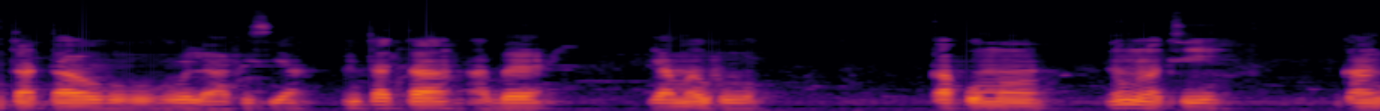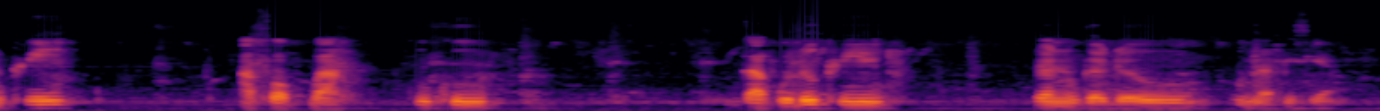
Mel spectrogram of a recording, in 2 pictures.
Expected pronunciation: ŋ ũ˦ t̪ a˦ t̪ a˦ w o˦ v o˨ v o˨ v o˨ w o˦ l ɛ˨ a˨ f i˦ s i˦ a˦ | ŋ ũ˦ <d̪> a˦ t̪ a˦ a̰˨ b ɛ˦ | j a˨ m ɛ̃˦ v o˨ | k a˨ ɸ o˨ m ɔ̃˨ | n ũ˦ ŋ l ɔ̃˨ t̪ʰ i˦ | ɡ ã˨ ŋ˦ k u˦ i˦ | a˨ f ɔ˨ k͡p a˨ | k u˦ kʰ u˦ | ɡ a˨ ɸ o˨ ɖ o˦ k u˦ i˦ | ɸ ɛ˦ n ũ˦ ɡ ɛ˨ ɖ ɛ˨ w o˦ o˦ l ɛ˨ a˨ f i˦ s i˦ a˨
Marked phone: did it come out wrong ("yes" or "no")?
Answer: yes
